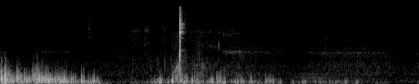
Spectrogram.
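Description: A Wilson Staff DynaPower driver striking a golf ball off the tee: one sharp, short crack of impact about two seconds in.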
